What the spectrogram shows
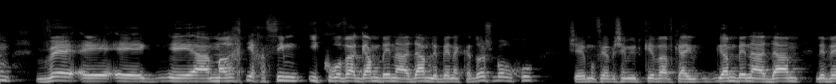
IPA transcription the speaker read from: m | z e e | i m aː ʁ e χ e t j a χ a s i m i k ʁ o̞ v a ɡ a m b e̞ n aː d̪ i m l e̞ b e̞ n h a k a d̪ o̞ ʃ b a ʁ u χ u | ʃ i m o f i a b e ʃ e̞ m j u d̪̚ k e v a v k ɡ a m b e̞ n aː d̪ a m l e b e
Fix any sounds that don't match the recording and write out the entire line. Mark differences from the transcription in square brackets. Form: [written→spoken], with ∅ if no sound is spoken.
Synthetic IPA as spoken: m | [z→v] e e | [i→a] m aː ʁ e χ e t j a χ a s i m i k ʁ o̞ v a ɡ a m b e̞ n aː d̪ [i→a] m l e̞ b e̞ n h a k a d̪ o̞ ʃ b a ʁ u χ u | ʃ [i→e] m o f i a b e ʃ e̞ m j u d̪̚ k e v a v k ɡ a m b e̞ n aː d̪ a m l e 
